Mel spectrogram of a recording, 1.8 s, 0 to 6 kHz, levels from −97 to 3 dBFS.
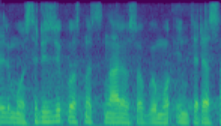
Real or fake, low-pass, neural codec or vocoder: real; 5.4 kHz; none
